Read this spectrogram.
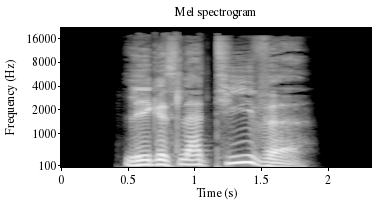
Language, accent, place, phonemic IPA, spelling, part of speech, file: German, Germany, Berlin, /leɡɪslaˈtiːvə/, Legislative, noun, De-Legislative.ogg
- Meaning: legislature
